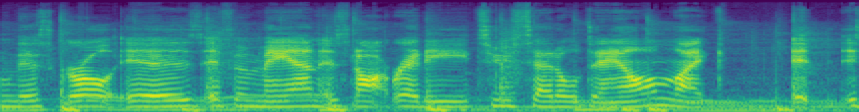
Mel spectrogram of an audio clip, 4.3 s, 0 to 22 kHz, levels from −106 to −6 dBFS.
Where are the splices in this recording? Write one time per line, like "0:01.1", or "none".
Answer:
none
